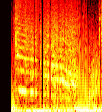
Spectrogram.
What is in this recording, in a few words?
get out loud bass boosted; tuco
